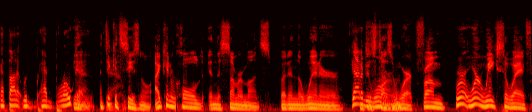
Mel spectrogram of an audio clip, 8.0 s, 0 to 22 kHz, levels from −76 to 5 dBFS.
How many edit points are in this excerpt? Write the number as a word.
three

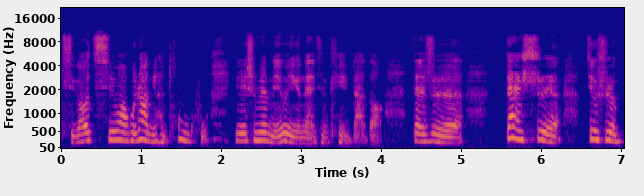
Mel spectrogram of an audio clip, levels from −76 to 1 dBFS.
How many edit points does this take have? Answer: zero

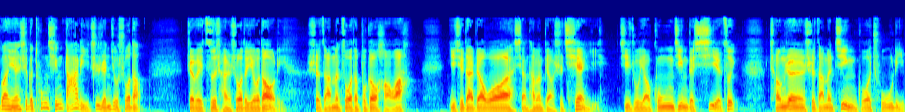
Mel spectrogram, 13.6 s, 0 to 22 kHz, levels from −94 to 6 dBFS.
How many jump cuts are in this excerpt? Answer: zero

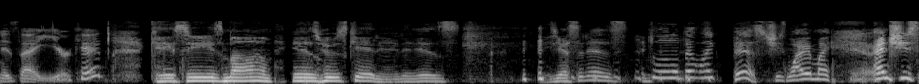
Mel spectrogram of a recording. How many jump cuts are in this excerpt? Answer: four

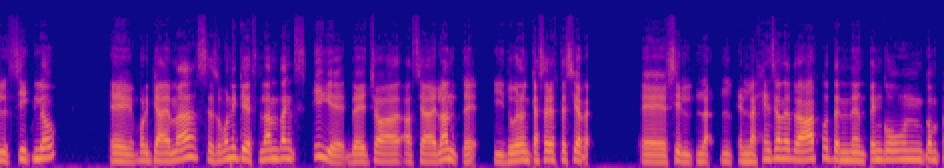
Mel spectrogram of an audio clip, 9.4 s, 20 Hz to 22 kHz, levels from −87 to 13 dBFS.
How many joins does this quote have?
one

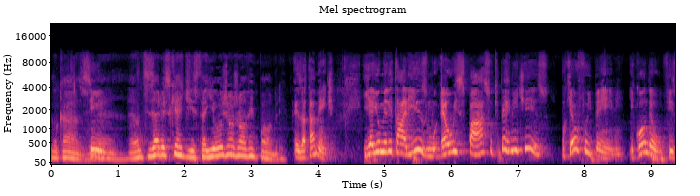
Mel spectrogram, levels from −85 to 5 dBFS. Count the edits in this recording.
one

